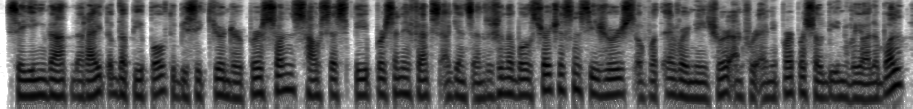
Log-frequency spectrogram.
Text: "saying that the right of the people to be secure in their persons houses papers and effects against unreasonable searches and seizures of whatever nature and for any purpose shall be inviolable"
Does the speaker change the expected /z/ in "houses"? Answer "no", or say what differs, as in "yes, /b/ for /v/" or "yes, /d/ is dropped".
yes, /s/ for /z/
